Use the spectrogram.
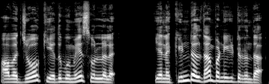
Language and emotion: Tamil, sad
